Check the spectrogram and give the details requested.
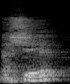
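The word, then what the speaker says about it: אשר: Azer, la bonne prononciation, c'est Asher. Hein, parce que après le S, il y a un H en hébreu, et ça se prononce Ch.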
